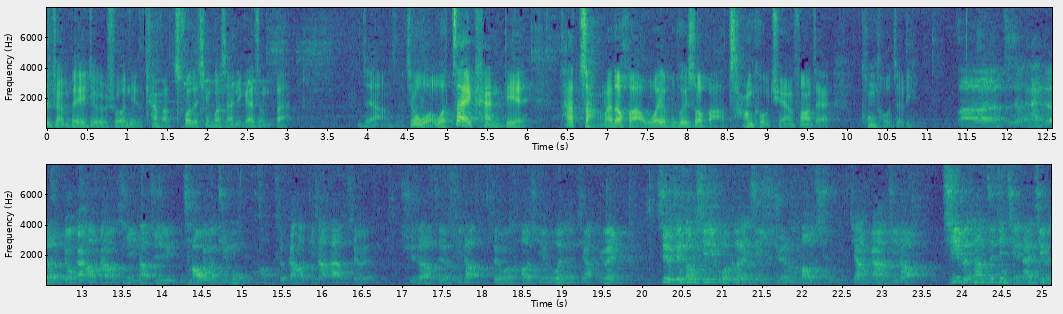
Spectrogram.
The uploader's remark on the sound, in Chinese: 本期音频来自2019DNOC期权夏季嘉年华，圆桌论坛部分内容分享。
